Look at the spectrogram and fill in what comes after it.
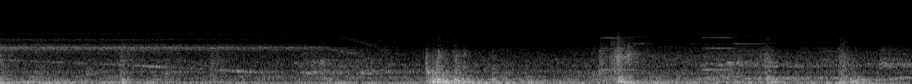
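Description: Keio 5000-series electric train's motor whine falling in pitch as it brakes to a stop, fading out about three seconds in. About a second later comes a loud burst of air and door noise as the doors slide open, followed by clunks and short chime tones.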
